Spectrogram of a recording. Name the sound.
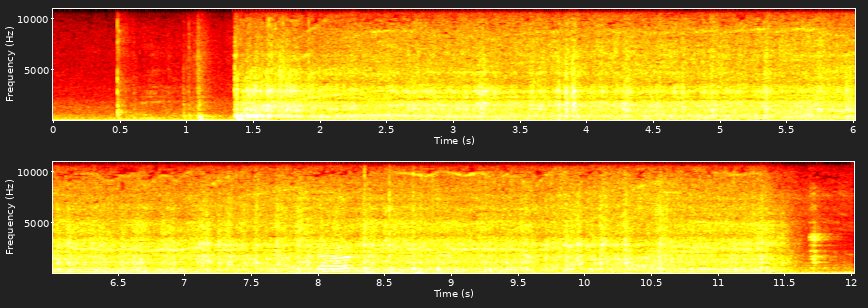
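NutriBullet blender chopping lamb sauce ingredients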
